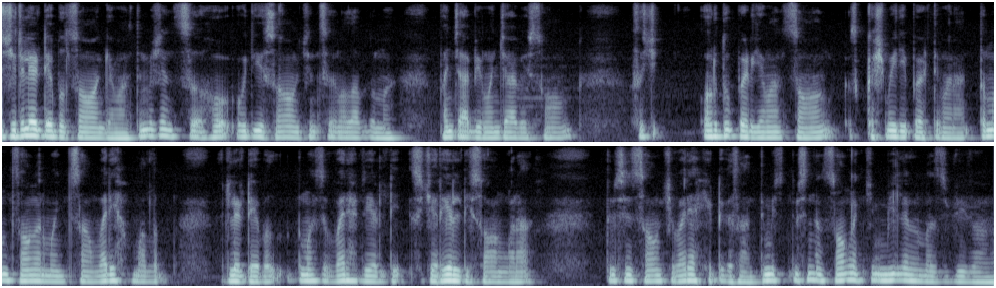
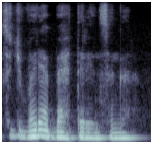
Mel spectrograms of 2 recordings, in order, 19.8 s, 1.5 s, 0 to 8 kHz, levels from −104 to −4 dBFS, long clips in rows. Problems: background sounds at intervals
